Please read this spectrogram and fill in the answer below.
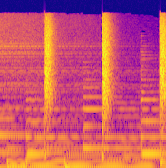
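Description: Background music with sustained bass notes and chords, and two sharp drum-like hits.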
